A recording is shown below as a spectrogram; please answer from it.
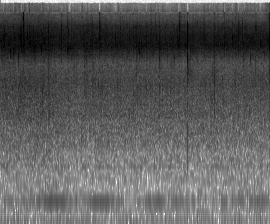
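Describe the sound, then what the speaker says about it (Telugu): Prawns and tomatoes frying in oil give a steady, even sizzle and crackle throughout, fairly quiet and close, with no voices. "రొయ్యలు వేసాను, వీటిని కూడా బాగా ఆయిల్లో వేయించుకుంటాను"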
